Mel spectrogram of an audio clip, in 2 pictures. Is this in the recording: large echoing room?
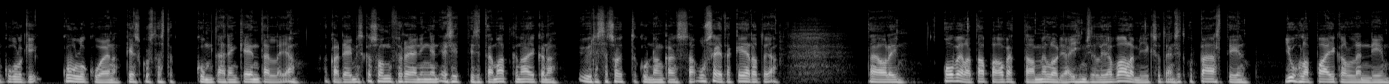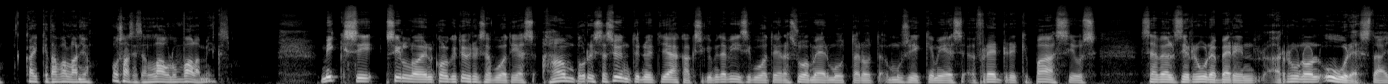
no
